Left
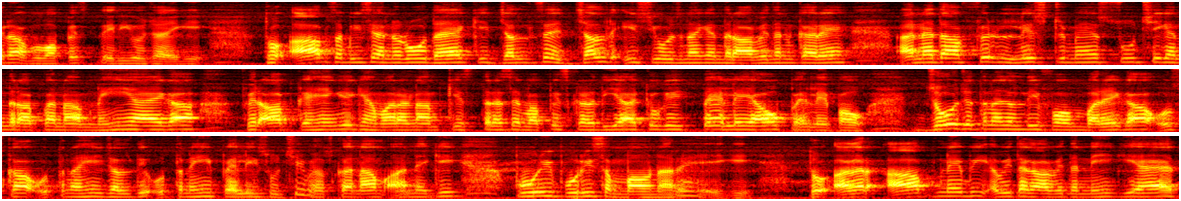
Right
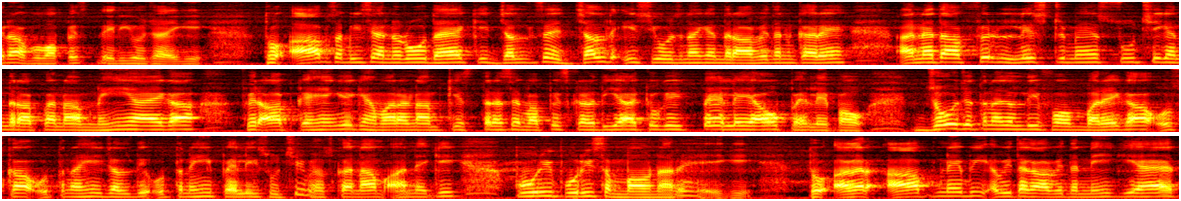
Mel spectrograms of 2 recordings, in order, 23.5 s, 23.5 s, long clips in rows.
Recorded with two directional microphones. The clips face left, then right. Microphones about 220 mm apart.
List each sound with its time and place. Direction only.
0.0 s a man's voice: 15° right (ahead or behind)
